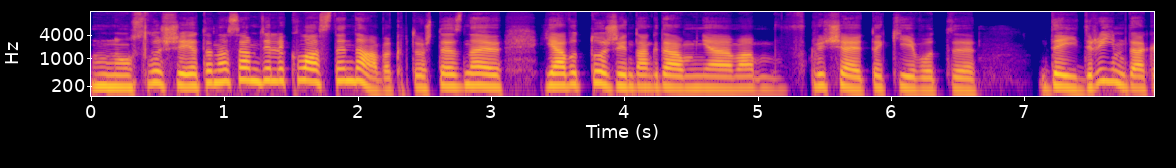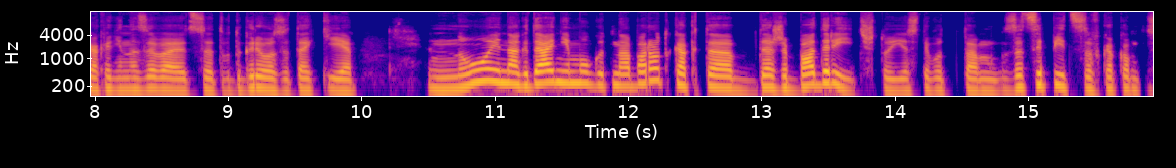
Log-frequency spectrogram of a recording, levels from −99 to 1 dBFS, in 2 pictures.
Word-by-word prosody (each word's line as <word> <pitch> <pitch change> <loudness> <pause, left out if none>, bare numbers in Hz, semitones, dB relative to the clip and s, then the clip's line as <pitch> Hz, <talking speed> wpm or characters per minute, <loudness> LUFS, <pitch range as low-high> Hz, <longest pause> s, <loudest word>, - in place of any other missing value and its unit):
Ну, 195 -2 0
слушай, 225 -3 +1
это 225 +5 +3
на 260 +1 +3
самом 285 +1 +4
деле 280 0 +1
классный 275 -1 +4
навык, 220 - +3
потому 185 -1 -4
что 205 - -2
я 200 - +4
знаю, 200 -2 +4 0.3
я 210 0 +7
вот 215 -2 -2
тоже 215 -4 +3
иногда 195 -1 +3
у - - -3
меня 180 -1 +1
мам 175 -1 -2
включаю 195 -3 +1
такие 180 0 -3
вот, 165 +3 -7
э, 160 -2 -2 0.5
daydream, 200 - +2
да, 180 -2 +2
как 170 -1 -6
они 165 -1 -8
называются, 165 -1 -4
это 150 0 -12
вот 150 - -18
грёзы 165 -3 -4
такие. 155 -1 -6 0.5
Но 185 +11 -1
иногда 235 -2 +3
они 250 -1 +2
могут, 225 -3 -4
наоборот, 230 +7 -1
как-то 190 -3 0
даже 175 +5 -4
бодрить, 205 - 0
что 160 - -11
если 155 +2 -10
вот 160 -3 -12
там 155 -1 -6
зацепиться 185 0 -4
в 140 - -16
каком-то 165 -2 -9
185 Hz, 175 wpm, -19 LUFS, 165-215 Hz, 0.5 s, я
